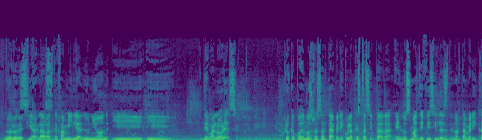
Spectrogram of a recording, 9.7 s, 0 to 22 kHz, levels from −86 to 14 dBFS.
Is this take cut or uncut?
cut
